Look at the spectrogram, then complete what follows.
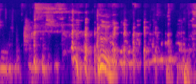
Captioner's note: members laugh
